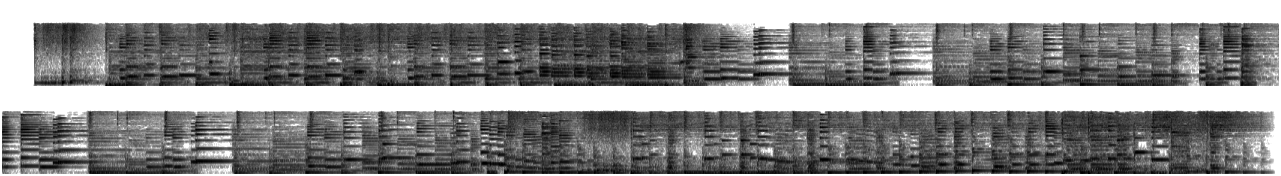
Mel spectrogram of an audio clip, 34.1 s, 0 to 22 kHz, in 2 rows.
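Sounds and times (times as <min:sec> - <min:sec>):
happy background music: 0:01.4 - 0:34.0.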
